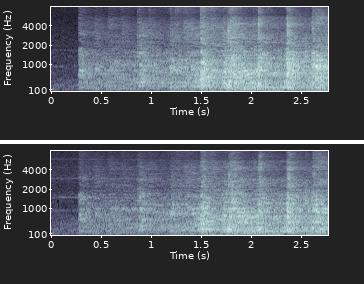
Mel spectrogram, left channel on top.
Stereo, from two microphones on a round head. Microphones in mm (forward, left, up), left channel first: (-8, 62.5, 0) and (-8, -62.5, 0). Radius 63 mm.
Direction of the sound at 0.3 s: 35° left (ahead or behind).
